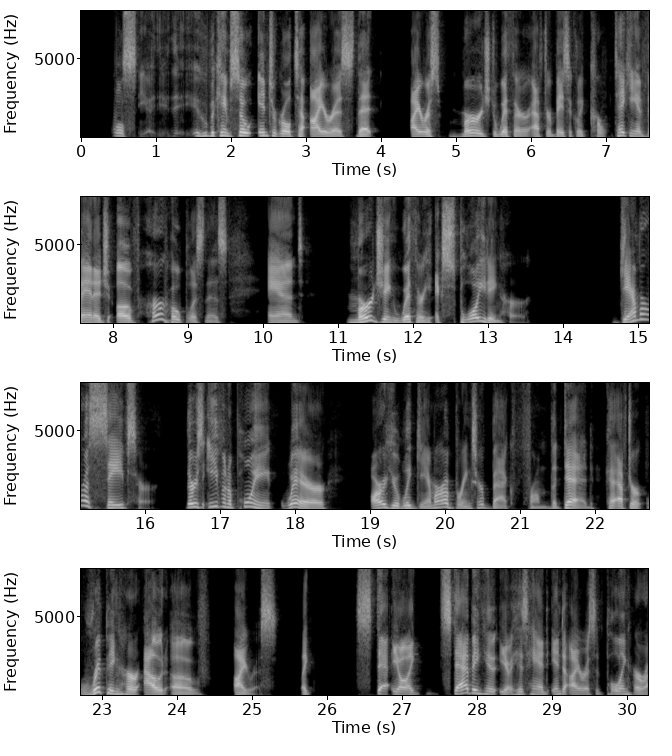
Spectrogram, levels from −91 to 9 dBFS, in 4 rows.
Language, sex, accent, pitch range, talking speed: English, male, American, 130-175 Hz, 125 wpm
